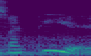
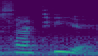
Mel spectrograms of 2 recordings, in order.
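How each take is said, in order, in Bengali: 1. নামটি ইতালিয়ান ধাঁচের উচ্চারণে বলা হয়েছে। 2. নামটি ইতালিয়ান ধাঁচের উচ্চারণে বলা হয়েছে।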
